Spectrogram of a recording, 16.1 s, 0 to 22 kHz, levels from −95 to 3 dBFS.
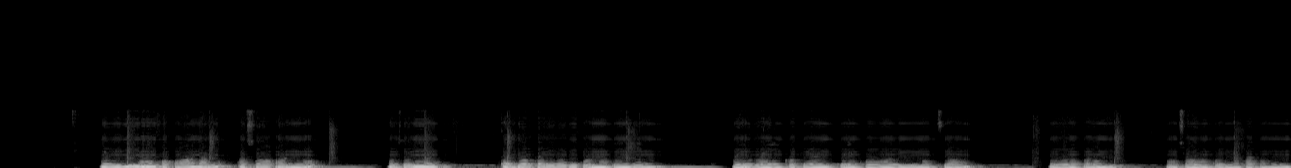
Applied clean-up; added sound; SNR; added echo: neural separator model SepFormer DNS4.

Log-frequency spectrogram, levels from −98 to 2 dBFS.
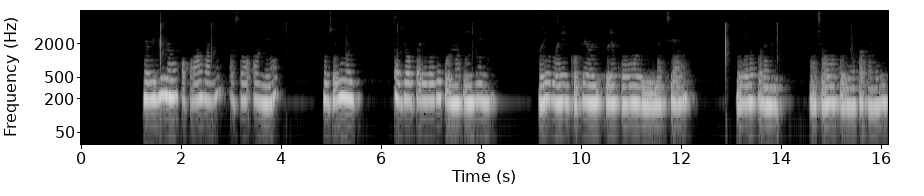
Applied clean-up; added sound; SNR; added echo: neural mask model DeepFilterNet 3.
